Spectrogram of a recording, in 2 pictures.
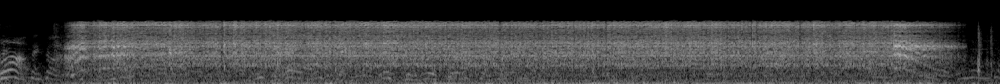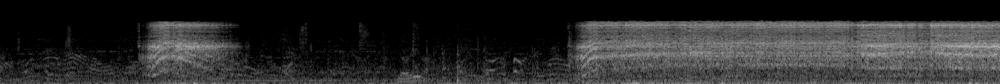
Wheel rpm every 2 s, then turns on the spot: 100, 230, 230, 230, 140, 10, 10, 10, 180, 230.
none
